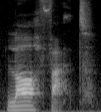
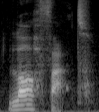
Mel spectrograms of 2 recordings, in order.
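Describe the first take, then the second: No difference in how they are said.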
